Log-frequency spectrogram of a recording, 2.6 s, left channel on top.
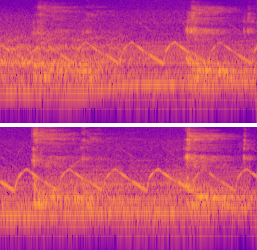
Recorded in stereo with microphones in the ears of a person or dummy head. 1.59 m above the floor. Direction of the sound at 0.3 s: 80° right.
